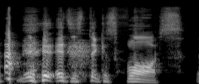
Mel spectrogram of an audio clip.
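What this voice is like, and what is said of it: Poor attempt at Chicago accent. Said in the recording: “the Chicago accent, I can't do it ... I love the accent you were just trying ... I cannot do a Chicago accent. That was horrible.”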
